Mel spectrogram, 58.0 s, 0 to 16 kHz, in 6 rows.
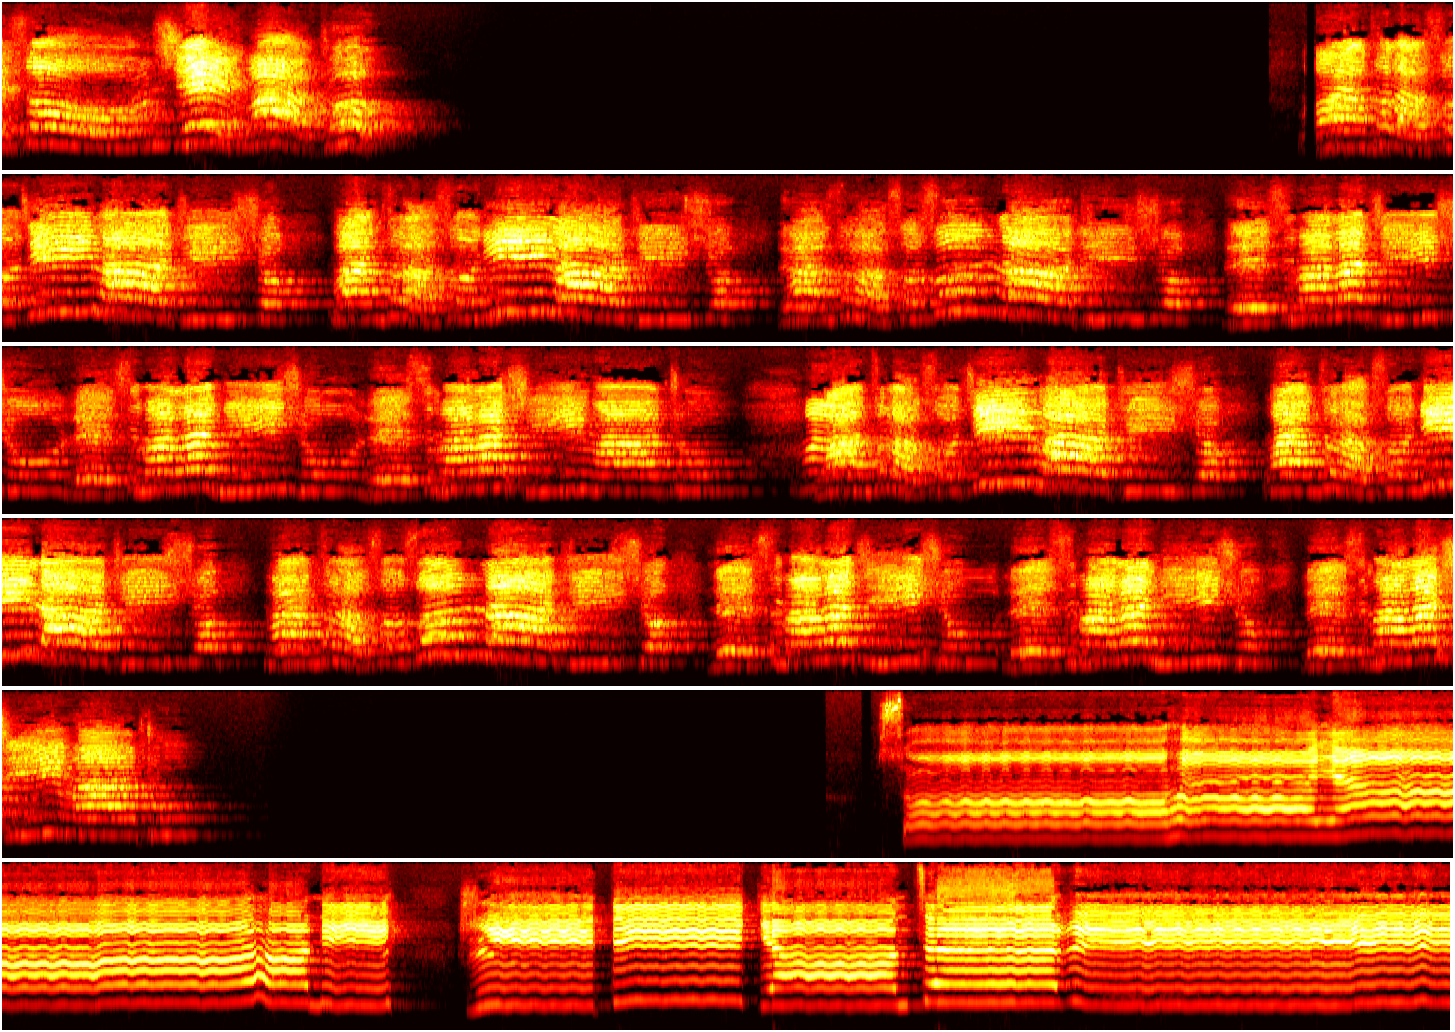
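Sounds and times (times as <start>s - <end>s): person singing unaccompanied: 44.6s - 58.0s.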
